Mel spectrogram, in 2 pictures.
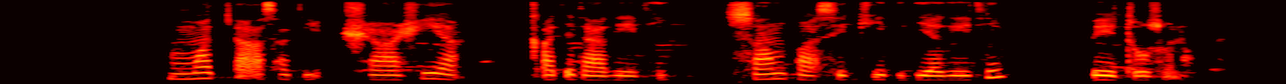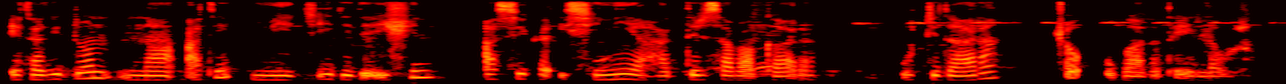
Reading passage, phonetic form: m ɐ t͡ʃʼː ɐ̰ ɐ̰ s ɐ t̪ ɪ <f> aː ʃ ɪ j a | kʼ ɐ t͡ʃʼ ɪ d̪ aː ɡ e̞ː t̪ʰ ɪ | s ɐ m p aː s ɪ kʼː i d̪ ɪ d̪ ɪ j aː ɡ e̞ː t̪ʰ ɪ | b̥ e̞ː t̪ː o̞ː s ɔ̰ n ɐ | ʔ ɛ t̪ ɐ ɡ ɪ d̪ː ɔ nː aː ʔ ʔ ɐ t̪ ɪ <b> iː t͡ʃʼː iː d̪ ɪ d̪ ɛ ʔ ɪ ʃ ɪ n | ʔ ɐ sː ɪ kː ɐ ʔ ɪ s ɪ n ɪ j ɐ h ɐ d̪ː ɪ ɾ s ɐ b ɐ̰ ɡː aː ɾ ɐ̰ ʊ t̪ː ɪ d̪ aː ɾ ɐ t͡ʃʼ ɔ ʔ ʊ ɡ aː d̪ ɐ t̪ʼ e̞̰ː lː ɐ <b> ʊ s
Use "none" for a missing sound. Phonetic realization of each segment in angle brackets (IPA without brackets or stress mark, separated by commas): ʃ, m, w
